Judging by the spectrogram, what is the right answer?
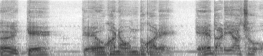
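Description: Over clear music, a man puts on a raspy character voice at a medium pitch. He speaks at a moderate pace with lively intonation. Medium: cartoon. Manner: rustic, colloquial.

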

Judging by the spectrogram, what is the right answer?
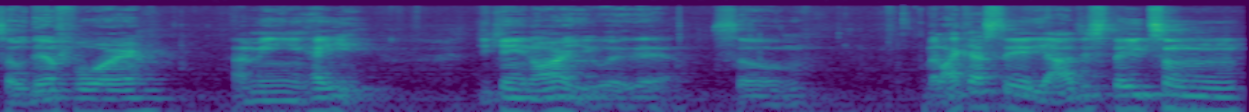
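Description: Somewhat breathy, the voice carries lively intonation with long, frequent pauses. Audible room echo and light background noise surround it. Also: man, medium pitch for a man, moderate pace. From Alabama. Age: 20s. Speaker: vlogger. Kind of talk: casual vlog talk to camera. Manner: animated. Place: home room. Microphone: phone near.

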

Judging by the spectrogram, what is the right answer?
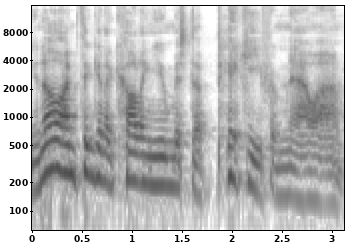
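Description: A woman puts on a cartoonish character voice. Her pitch is medium and her pace moderate. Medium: puppet show. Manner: sarcastic.

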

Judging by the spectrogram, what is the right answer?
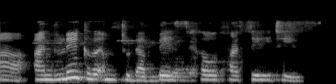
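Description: Somewhat breathy, a woman talks with fairly even intonation. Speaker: nurse and patient advocate. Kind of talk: testimony. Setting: video call.

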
